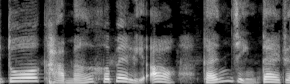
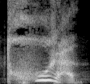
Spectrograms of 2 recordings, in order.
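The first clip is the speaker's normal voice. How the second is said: plain reading voice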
